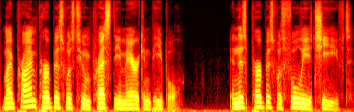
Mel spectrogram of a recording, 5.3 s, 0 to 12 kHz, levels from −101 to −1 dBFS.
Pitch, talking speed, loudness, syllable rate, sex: 135 Hz, 170 wpm, -18 LUFS, 6.1 syllables/s, male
